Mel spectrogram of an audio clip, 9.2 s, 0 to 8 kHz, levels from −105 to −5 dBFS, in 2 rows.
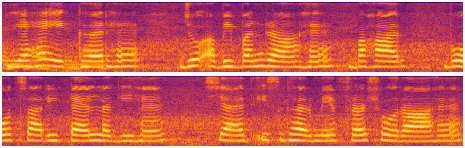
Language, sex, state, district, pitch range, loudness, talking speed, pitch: Hindi, female, Haryana, Charkhi Dadri, 230-250 Hz, -15 LUFS, 150 wpm, 240 Hz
